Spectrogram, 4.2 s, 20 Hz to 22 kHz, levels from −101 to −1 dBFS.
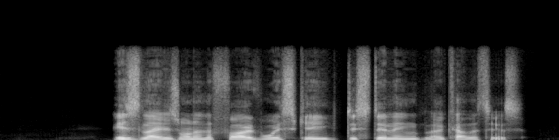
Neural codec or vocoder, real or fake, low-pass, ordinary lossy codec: codec, 32 kHz, 1.9 kbps, SNAC; fake; 14.4 kHz; none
